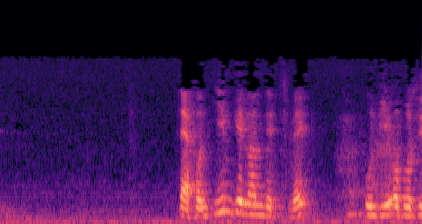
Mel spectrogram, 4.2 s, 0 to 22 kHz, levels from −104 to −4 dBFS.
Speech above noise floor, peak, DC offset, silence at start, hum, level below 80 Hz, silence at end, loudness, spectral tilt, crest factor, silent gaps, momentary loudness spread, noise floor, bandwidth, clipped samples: 26 dB; -10 dBFS; under 0.1%; 0.1 s; none; -52 dBFS; 0 s; -28 LUFS; -8.5 dB/octave; 18 dB; none; 9 LU; -53 dBFS; 7.2 kHz; under 0.1%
